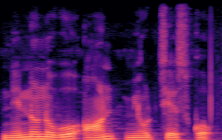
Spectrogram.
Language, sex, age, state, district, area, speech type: Telugu, male, 18-30, Telangana, Vikarabad, urban, read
